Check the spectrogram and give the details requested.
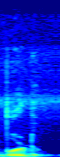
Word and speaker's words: would: ऐसे वर्ड्स जिनमें alphabet L silent रहता है। BALM बाम, बाम मीन्स मरहम। WOULD वुड, वुड मीन्स गा गी गे।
